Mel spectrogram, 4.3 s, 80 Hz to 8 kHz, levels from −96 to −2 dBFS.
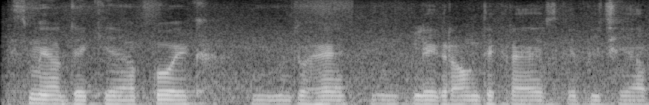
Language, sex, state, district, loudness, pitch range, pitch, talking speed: Hindi, male, Bihar, Lakhisarai, -23 LUFS, 110-115 Hz, 115 Hz, 260 wpm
